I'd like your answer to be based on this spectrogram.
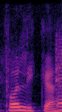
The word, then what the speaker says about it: Polika: So another question I wanted to ask was, would you mind talking about like how you founded like Polika, is that how you say it? – Polika.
